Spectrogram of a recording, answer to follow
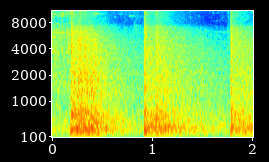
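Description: Three loud explosive bangs from a street riot, one after another, spaced a little under a second apart. Each trails off between the buildings before the next.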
